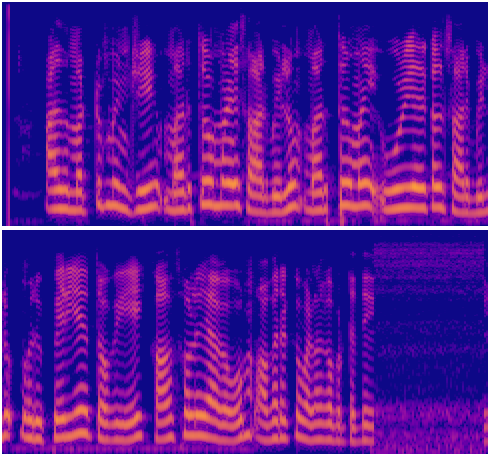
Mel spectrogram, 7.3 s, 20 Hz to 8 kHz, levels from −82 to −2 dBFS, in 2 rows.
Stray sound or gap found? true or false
false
